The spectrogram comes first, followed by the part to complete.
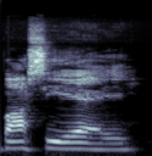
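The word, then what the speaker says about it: Bossier: Actually, I think that's pronounced Bosier. Bosier. Yeah, because it's it's supposed to be French.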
